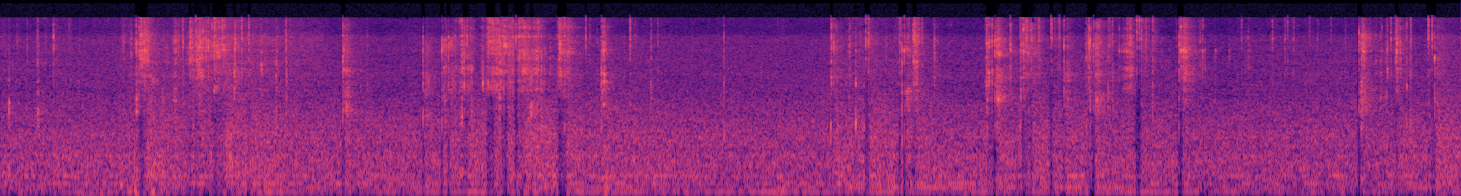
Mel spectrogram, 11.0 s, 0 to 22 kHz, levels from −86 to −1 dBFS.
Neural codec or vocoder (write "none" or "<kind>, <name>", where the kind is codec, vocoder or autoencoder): none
